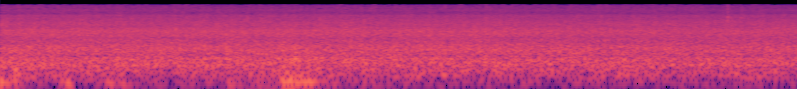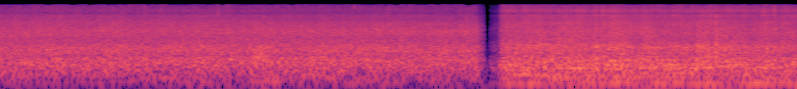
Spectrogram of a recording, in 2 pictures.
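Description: Steady rain falling on a garden's leaves and ground, an even hiss. It breaks off for an instant about three-quarters of the way through, then goes on a little fuller.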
